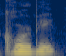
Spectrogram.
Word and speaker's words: Corbiey: not uh not Joe his real name is Corby did I say that correctly yeah okay yeah you did you pronounced your father's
